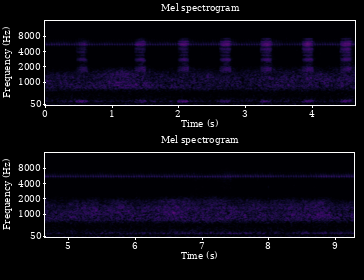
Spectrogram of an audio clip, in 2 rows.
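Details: Corncrake in summer 2019 at Ridala, West Estonia, recorded on a GoPro Hero 7 Black: seven harsh rasping bursts about every 0.6 seconds, then stopping, over the continuous high thin reeling of a Common Grasshopper Warbler.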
